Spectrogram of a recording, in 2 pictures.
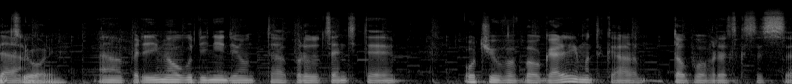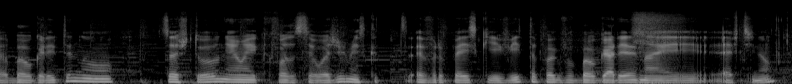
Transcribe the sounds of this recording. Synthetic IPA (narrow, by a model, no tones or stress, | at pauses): d̪asiɔ̰ɾḭəpɾɛd̪imnɔɡʊɡod̪iniɛd̪inot̪əpɾod̪ʊt̪sɛnt̪i̥t̪ɛ | ut͡ʃiwˠvɐfbɐlˠɡaɾijəimət̪ɐ̥kat̪ɔpuvəvɾɤskə̥səsbəlˠɡəɾit̪ɛno | sɤʃt̪onʲaməikə̥kvɔd̪ɐsɛləʒimiskət̪ɛ̰vɾopɛjsk̟ivit̪apəkvəvbəlˠɡaɾiəɛnajɛ̰ft̪ʰino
